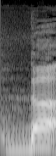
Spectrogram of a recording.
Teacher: nafas keluar tidak ada nafas berhembus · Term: jahar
